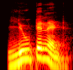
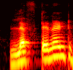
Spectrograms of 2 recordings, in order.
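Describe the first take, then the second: First: ल्यूटेनेंट said as written, lyoo-te-nent; ल्यूटेनेंट pronounced the way it is spelt; spelling pronunciation. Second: Said in the usual way. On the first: Shown as a demonstration. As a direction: read ल्यूटेनेंट letter for letter as it is spelt. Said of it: "लिखते ल्यूटेनेंट हैं". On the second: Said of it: "बोलते लेफ्टिनेंट हैं".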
